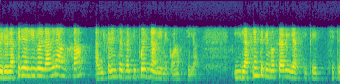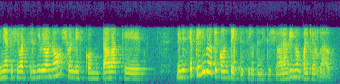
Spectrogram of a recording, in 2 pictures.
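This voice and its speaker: A woman speaks at a fairly quick pace with a medium pitch over noticeable background noise. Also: lively intonation. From Argentina, Buenos Aires. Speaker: author. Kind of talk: interview.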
